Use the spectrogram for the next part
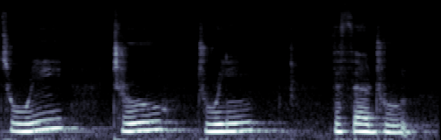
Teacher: D, dental, before the and th, like in words eighth, add the, said that. D, post alveolar before r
